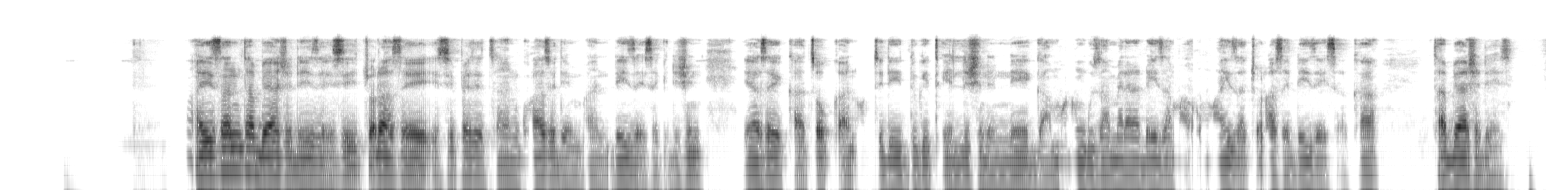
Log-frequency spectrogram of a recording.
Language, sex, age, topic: Gamo, male, 25-35, government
